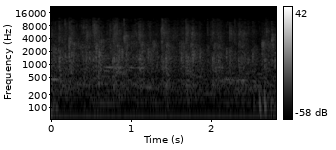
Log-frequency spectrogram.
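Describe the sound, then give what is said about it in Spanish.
A church audience applauds during a celebration service, producing a dense, continuous patter of many hands that stays faint and even throughout. “Gloria a Dios, aleluya, fuerte ese aplauso.”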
